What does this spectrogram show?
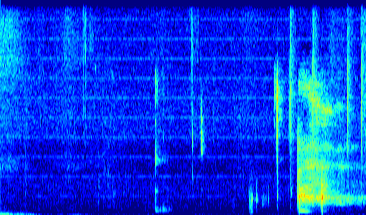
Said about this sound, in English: You uh, you were sipping. It just it just went well with it.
